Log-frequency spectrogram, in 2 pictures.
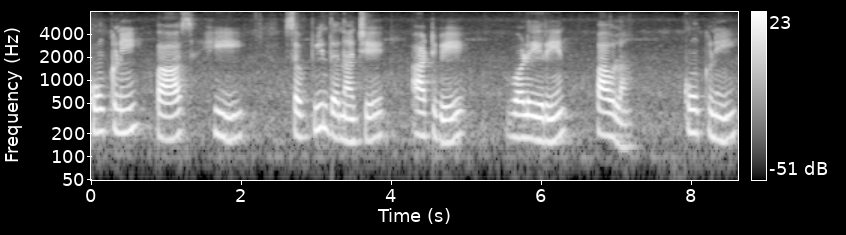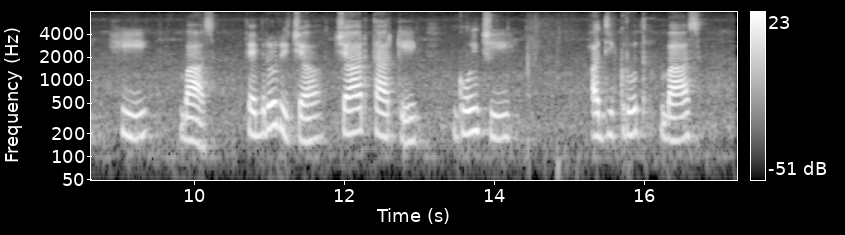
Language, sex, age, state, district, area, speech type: Goan Konkani, female, 45-60, Goa, Salcete, rural, spontaneous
